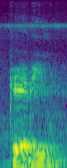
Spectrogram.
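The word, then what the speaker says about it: Carew: कैरियो को उच्चारण भी ध्यान से समझ लीजिए, जैसे FEW हम लोग फ्यू पढ़ते हैं, JEW जीव पढ़ते हैं, MEW म्यू पढ़ते हैं, DW ड्यू पढ़ते हैं, वैसे CA से के पढ़ेंगे और R से रिव,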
